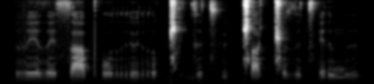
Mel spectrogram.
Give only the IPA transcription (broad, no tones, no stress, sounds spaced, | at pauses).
β e ð e s a pʼ o r ʉ r o ɡ͡ǁ i d ɨ t͡sʼ ʉ ǁ a ǁ ɵ z ɨ t͡sʼ e ɾ ɨ m ɨ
